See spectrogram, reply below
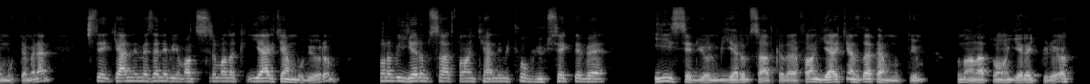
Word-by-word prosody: muhtemelen. 90 -2 -2 0.4
İşte, 155 -4 -3
kendimi 160 +1 +1
mesela, 160 +1 -1
ne 160 - 0
bileyim, 145 -2 -3
atıştırmalık 145 +1 -2
yerken 140 -5 +3
buluyorum. 100 +2 -3 0.4
Sonra 160 -1 -1
bir 160 - +1
yarım 155 +1 +2
saat 150 +1 -2
falan, 145 -1 -2
kendimi 140 0 -3
çok 145 -6 -5
yüksekte 140 +2 -2
ve 135 -1 +2 0.5
iyi 145 +4 +2
hissediyorum 105 -7 0
bir 100 - -1
yarım 110 0 +2
saat 100 - +1
kadar 95 -1 0
falan. 115 +7 +3
Yerken 120 +1 +4
zaten 130 - +3
mutluyum. 190 +3 -4 0.3
Bunu 115 -2 0
anlatmama 105 +1 +3
gerek 105 0 +1
bile - - 0
yok. - - 0
135 Hz, 180 wpm, -24 LUFS, 110-150 Hz, 0.5 s, Yerken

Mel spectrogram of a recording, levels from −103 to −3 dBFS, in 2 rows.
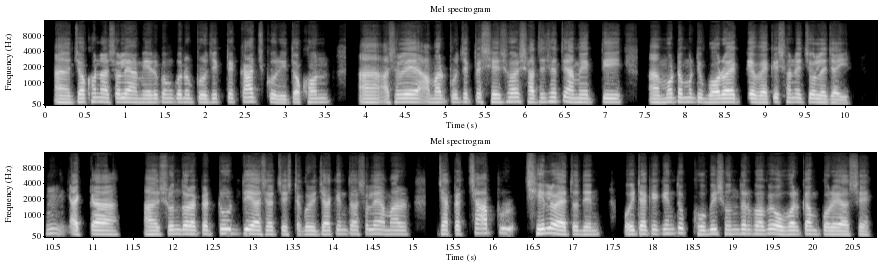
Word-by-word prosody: আ - - +3 0.2
যখন 165 +2 +1
আসলে 170 +1 +1
আমি 155 0 -4
এরকম 160 +2 -2
কোন 160 0 0 0.2
প্রজেক্টে 155 +2 -2 0.2
কাজ 180 0 +4 0.2
করি, 145 -3 0
তখন 155 0 0 0.6
আ - - +4 0.3
আসলে 160 +2 +1 0.3
আমার 155 +1 0
প্রজেক্টটা 170 +1 -3
শেষ 160 -1 +1
হওয়ার 180 0 +1
সাথে, 160 +1 0
সাথে 180 +1 -2
আমি 160 0 -1
একটি 160 +2 -2 0.5
আ - - +4 0.2
মোটামুটি 170 0 -1
বড় 150 +2 +6
একটি 160 +2 -2
ভ্যাকেশনে 165 +3 -1
চলে 155 -2 +3
যাই। 130 -2 0 0.4
হুম? 190 +2 -5 0.3
একটা 160 +3 +3 0.6
আ - - +4 0.2
সুন্দর 170 +1 +2
একটা 170 +1 0
ট্যুর 185 0 +3
দিয়ে 180 -1 +6
আসার 160 0 -2
চেষ্টা 155 -2 -4
করি 155 0 0
যা 155 - +4
কিন্তু 170 -1 -6
আসলে 175 +2 -3
আমার 160 0 0 0.5
যে, 170 - -3
একটা 175 - -1 0.2
চাপ 195 -1 +3 0.2
র - - 0 0.3
ছিল 185 +2 +3 0.2
এতদিন, 150 -1 -2 0.4
ওইটাকে 170 +1 +1
কিন্তু 185 +2 -1 0.2
খুবই 160 +3 0
সুন্দরভাবে 175 0 -1
ওভারকাম 160 +1 +1
করে 150 -1 +3
আসে। 70 - -4
165 Hz, 155 wpm, -23 LUFS, 155-175 Hz, 0.6 s, বড়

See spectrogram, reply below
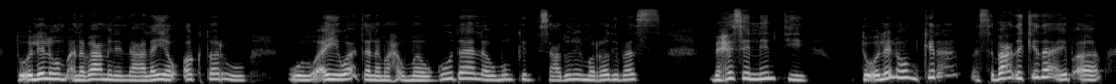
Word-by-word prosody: تقولي 215 +3 +5
لهم: 250 -3 +3
"أنا 200 +1 +1
باعمل 230 0 +2
اللي 200 -1 -1
عليَّ 205 +4 +2
وأكتر 245 +3 -3
و 195 -4 -4 0.4
وأي 210 +2 +2
وقت 235 0 +1
أنا 205 -2 +2
مـح 190 +1 -3
موجودة 195 +8 0
لو 215 -5 -1
ممكن 220 0 -5
تساعدوني 205 +4 -3
المرة 215 0 0
دي 225 0 -2
بس." 225 +1 -5 0.5
بحيث 250 +7 0
إن 250 -2 +2
أنتِ 280 -1 -1 0.7
تقولي 220 +4 +3
لهم 315 -4 +1
كده 320 +6 -3 0.3
بس 190 +3 -8
بعد 280 +5 +2
كده 330 +3 0
هيبقى 220 -1 -1
225 Hz, 155 wpm, -22 LUFS, 205-250 Hz, 0.7 s, تقولي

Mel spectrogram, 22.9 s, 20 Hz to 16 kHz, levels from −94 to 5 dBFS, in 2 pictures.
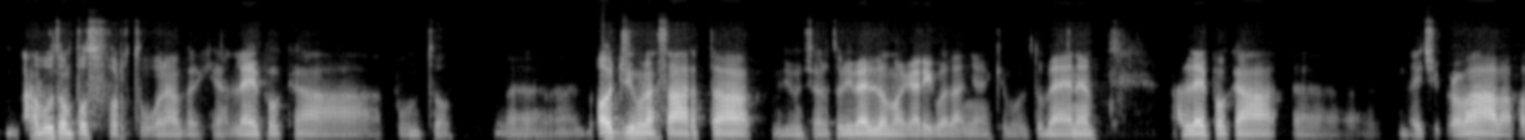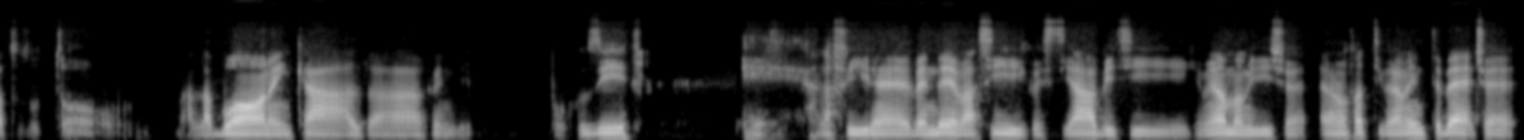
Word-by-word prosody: ha - - -1
avuto 120 +2 +3
un 115 - +4
po' 110 - +1
sfortuna 90 -3 -5
perché 95 -1 -14
all' 90 +2 -13
epoca 95 -3 -3
appunto 90 0 -17 0.3
uhm 75 +1 -18
oggi 120 0 +6
una 110 -2 +5
sarta 105 -1 +4
di 100 -1 -17
un 95 0 -10
certo 95 +1 -10
livello 105 +1 +4
magari 95 -1 0
guadagna 90 -1 -7
anche 90 -2 -19
molto 85 +2 -16
bene. 100 0 +1 0.6
All'epoca 105 -1 +3
ehm 90 -1 -19 0.5
lei 90 - -11
ci - - -8
provava, 100 0 +4
ha - - -4
fatto 90 0 -12
tutto - - -19 0.4
alla 90 - -9
buona, 100 0 +6
in 95 +1 -5
casa, 95 -2 -3
quindi 85 -1 -16
un - - -27 0.6
po' 90 - -25
così, 115 +4 -2 0.8
e 95 -3 -13 0.3
alla 100 +1 -10
fine 100 -2 -1
vendeva, 100 0 +2
sì, 110 -3 -3
questi 95 +1 -11
abiti 95 -3 -3
che - - -23
mia 105 +3 -2
mamma 105 -2 +2
mi 100 - -3
dice 100 -2 -7
erano 105 0 -4
fatti 110 -2 -5
veramente 105 +1 -2
be 110 -1 +4
cioè 95 -2 -4
100 Hz, 145 wpm, -23 LUFS, 95-105 Hz, 0.8 s, oggi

